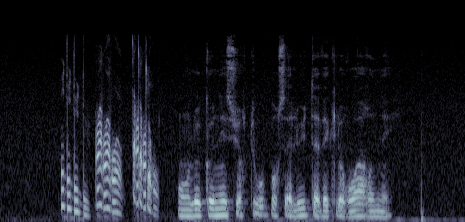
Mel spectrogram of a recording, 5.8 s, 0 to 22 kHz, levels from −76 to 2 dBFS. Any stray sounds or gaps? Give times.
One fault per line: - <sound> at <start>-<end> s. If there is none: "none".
- chirp at 0.8-2.0 s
